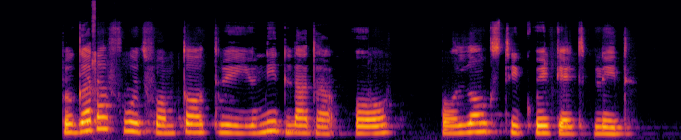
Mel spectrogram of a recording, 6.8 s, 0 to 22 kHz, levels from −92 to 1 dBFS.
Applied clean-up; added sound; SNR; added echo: neural mask model DeepFilterNet 3.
